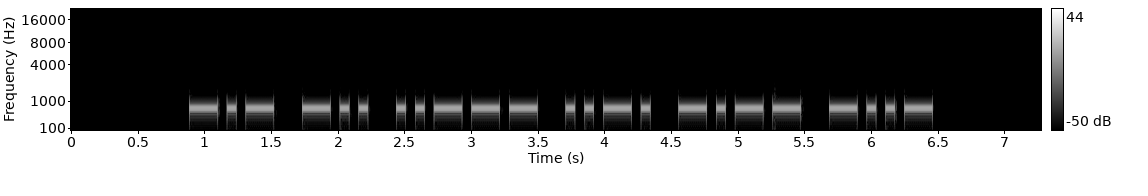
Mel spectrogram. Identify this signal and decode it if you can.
Morse code, heard as a keyed tone, about 17 wpm, 700 Hz. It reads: KD2FYX
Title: USA Call Signs - 6 Characters - Repeated 2x - 17wpm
